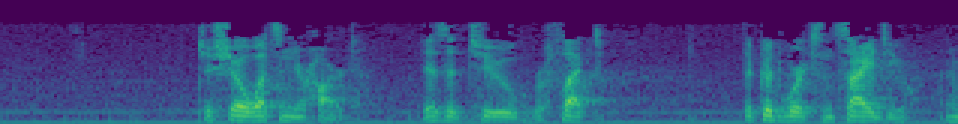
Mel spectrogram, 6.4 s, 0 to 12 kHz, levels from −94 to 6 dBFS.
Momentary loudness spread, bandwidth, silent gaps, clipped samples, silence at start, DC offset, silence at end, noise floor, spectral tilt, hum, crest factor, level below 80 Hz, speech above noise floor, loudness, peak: 16 LU; 6.4 kHz; none; under 0.1%; 0.75 s; under 0.1%; 0 s; -52 dBFS; -5 dB/octave; none; 24 dB; -52 dBFS; 25 dB; -27 LUFS; -6 dBFS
